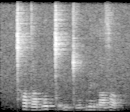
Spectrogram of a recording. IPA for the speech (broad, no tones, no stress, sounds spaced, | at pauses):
ǀʰ ɯ dˤ i b o u̯ ɡ͡ǀ ḛ ŋ ɡ͡ǀ u b ɯ r e zˤ ʌ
